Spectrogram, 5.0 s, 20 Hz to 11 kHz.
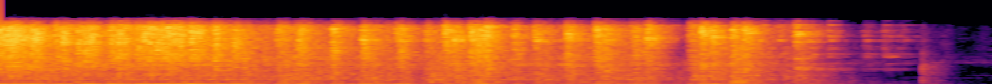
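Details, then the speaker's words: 1982 air-cooled VW Vanagon Westfalia, fuel relay refitted, fuel pump not hot-wired: engine catches and runs rough a few seconds, then dies; the fuel pump is powered only while the starter cranks, not after. "But it seems to be fuel pump's not getting energy now. It gets it when the starter goes, but it doesn't get it after."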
